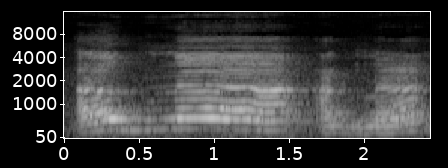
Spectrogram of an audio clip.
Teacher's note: perhatikan mengucap agna tidak boleh turun, tidak boleh ada pantulan. Ma agna, jangan agna karena huruf ghain bukan huruf qalqalah.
